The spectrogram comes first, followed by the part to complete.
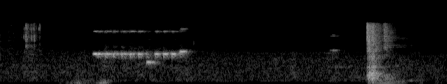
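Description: An electronic phone alert tone beeping in a few quick pulses on one steady pitch for about a second, followed near the end by a short, sharp noise.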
